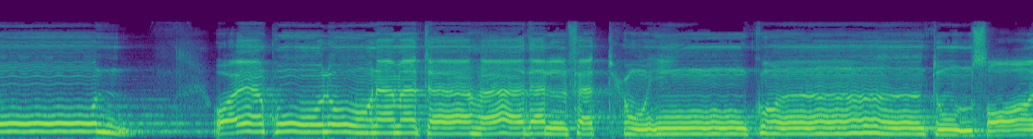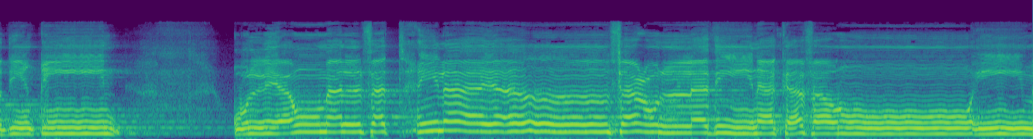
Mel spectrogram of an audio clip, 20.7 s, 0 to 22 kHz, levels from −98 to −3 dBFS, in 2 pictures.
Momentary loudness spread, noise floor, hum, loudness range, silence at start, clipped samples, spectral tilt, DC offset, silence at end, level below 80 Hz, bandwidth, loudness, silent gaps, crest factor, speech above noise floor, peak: 5 LU; -42 dBFS; none; 2 LU; 0 s; under 0.1%; -6 dB/octave; under 0.1%; 0 s; -52 dBFS; 11.5 kHz; -19 LUFS; none; 8 dB; 24 dB; -10 dBFS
